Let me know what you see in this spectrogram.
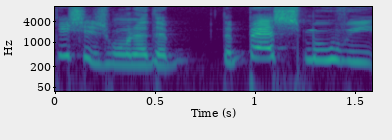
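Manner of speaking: very high-pitched cartoon rabbit voice. Asked to do a voice talking about Parasite: Bugs Bunny voice. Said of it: "Bugs Bunny, uh, talking about Parasite".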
